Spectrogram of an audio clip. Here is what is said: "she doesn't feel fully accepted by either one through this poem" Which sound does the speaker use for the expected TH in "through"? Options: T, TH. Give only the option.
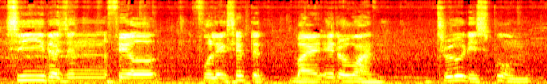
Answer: T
